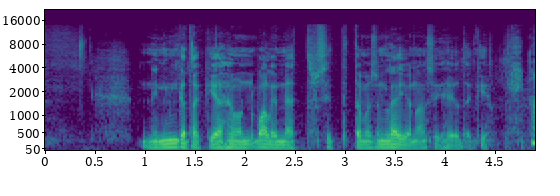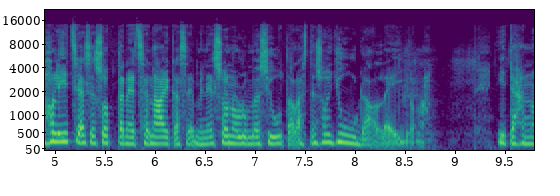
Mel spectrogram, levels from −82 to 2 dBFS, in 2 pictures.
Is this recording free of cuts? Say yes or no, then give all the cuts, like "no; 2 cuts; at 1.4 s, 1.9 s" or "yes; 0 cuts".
yes; 0 cuts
